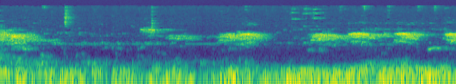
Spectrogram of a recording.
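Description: A bird calling repeatedly: a string of short, rough calls beginning about two seconds in, over a steady low rumble.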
